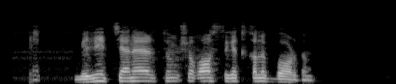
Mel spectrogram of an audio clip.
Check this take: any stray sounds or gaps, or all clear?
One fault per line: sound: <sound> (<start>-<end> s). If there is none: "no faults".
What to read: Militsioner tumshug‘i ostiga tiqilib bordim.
sound: laugh (0.3-0.4 s)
